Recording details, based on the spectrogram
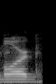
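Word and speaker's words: Snejbjerg: Garth Ennis and Peter Snedberg, covered by Glenn Fabry. This is cover dated March '98. The J is like an E sound, Oh, like you pronounce it. Sneborg.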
